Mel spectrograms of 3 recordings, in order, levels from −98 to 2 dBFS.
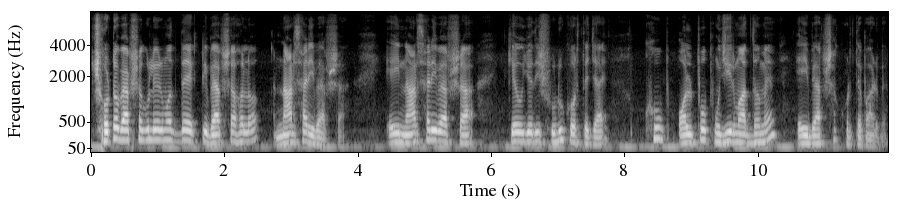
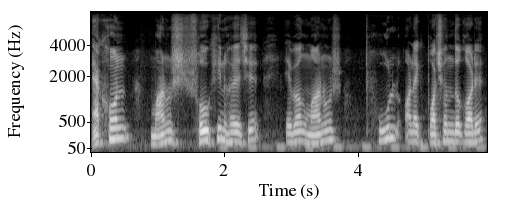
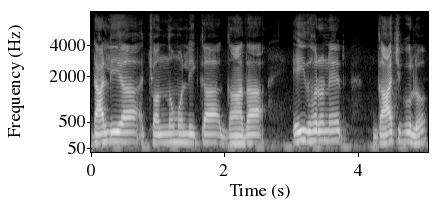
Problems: background sounds at intervals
